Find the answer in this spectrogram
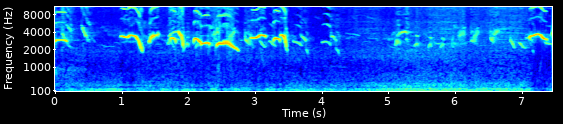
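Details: Oriental magpie-robin, a bird kept to tutor young songbirds, delivering a rapid run of looping whistled notes and chirps, then fading to quiet before a final whistle.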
